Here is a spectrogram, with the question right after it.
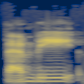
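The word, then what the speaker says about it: Bamby: and we can recommend Bambi Media, and they are fantastic.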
